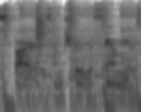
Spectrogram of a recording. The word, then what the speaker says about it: Spiers: and there are no how do you say it spears spires everybody says it different i call it spires i'm sure the family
